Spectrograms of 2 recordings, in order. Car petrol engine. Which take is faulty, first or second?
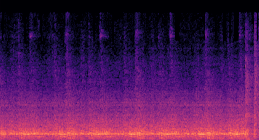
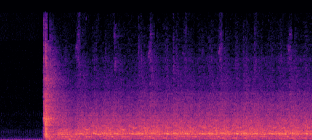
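second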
